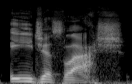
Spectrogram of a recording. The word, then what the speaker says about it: Aegislash: done my due diligence and it is definitely pronounced aegislash now this is coming in the upcoming forbidden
